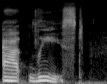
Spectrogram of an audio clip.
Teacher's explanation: At least sounds like at least with the t link into the L.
